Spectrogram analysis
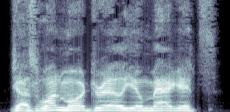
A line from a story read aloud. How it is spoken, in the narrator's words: Horn shouted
